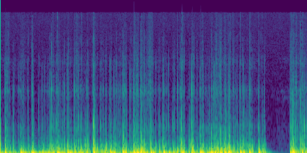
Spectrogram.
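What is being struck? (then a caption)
Leather bag. A leather bag is tapped rapidly with the fingertips, producing a dense stream of soft, deep thuds with almost no ring. The tapping runs steadily, stops briefly into silence near the end, then resumes.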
